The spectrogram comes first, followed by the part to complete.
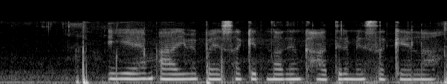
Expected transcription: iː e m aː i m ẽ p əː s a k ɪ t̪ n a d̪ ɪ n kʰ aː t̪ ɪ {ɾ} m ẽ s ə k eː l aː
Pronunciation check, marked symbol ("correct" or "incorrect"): correct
